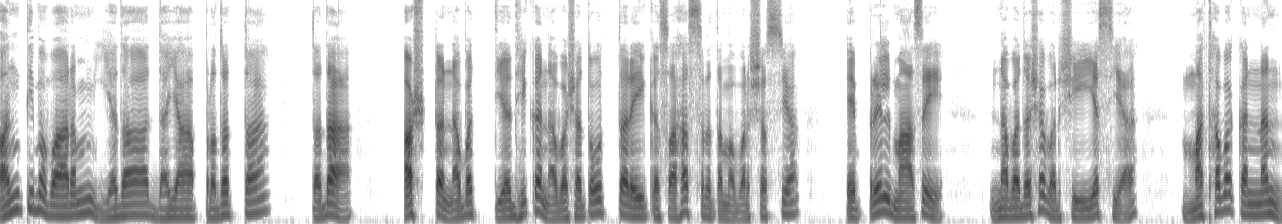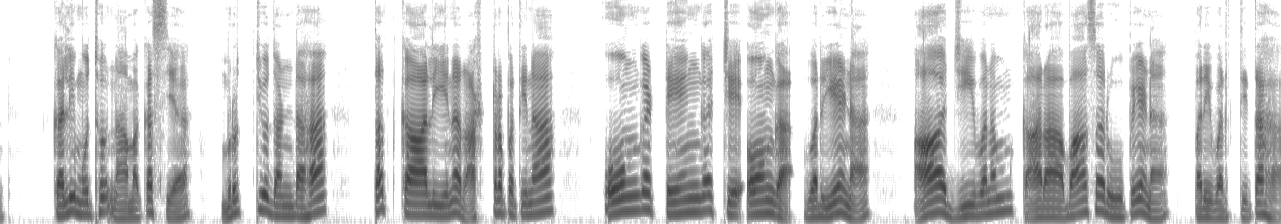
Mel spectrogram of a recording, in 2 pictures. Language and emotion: Sanskrit, neutral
